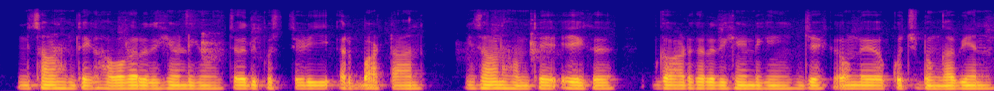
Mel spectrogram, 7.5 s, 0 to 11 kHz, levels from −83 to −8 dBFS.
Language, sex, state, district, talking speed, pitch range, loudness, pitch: Hindi, male, Uttarakhand, Uttarkashi, 215 wpm, 105-110 Hz, -19 LUFS, 110 Hz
